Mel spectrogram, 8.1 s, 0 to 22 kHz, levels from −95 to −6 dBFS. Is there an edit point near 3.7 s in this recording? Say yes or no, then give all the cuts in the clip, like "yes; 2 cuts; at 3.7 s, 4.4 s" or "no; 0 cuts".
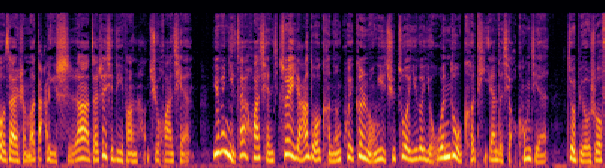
yes; 1 cut; at 3.7 s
